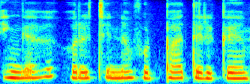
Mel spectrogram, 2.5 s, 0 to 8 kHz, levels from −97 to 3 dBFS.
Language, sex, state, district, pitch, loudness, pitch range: Tamil, female, Tamil Nadu, Nilgiris, 215 Hz, -16 LUFS, 210-225 Hz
